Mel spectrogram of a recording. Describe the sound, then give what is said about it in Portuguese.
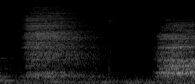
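Heavy, labored breathing of a man after several minutes of running: two long, airy breaths separated by a short pause, loud and rough with no talking. “Vocês veem que a respiração dele tá pesada.”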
